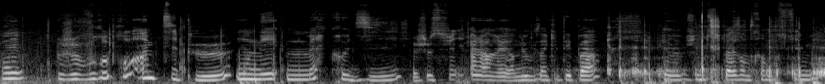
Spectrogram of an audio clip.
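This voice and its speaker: The speech moves at a fairly slow pace with ordinary pitch variation, over noticeable background noise. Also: woman. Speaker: vlogger. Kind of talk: vlog diary. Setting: in a car.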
